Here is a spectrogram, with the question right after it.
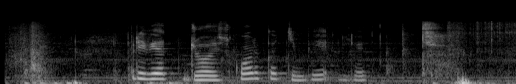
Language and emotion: Russian, sad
